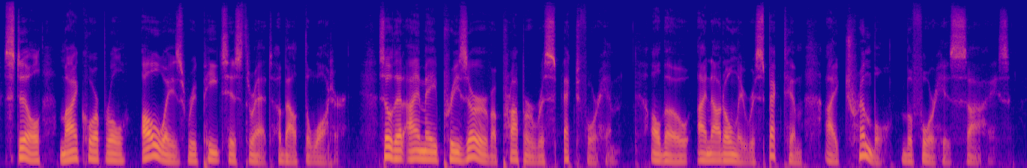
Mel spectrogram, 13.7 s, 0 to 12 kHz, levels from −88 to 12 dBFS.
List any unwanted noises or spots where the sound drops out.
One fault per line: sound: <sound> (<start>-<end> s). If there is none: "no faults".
sound: dropout (7.5-7.5 s)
